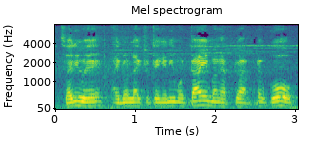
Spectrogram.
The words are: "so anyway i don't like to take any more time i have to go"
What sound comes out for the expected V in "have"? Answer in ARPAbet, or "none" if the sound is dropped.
P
